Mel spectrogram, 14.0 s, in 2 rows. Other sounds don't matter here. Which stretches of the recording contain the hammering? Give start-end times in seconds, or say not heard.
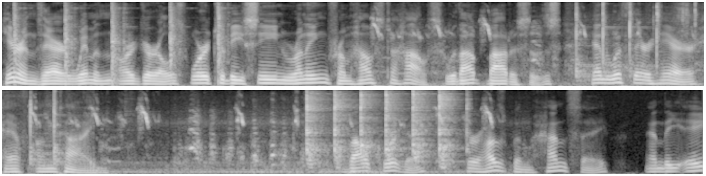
0.1-2.3, 5.7-7.7, 10.1-11.7.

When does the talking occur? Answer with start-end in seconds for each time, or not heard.
0.0-8.2, 10.4-13.9.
